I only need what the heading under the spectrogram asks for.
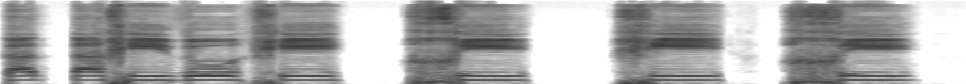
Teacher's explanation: Bila kita sebut khi, pangkal lidah juga kena naik. Kalau tak naik, dia jadi tattakhi, khi. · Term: huruf kha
